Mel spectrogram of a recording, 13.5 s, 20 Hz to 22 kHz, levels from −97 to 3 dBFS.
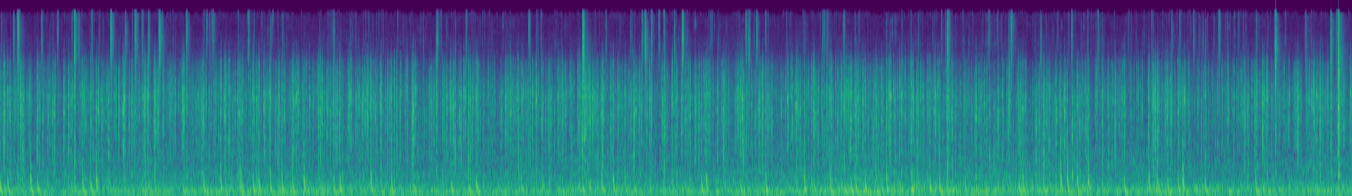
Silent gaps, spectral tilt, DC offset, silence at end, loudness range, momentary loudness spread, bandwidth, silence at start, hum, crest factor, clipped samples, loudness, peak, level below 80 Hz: none; -4 dB/octave; under 0.1%; 0 s; 1 LU; 4 LU; 17 kHz; 0 s; none; 26 dB; under 0.1%; -26 LUFS; 0 dBFS; -40 dBFS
